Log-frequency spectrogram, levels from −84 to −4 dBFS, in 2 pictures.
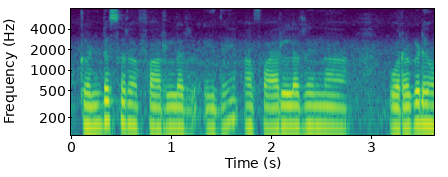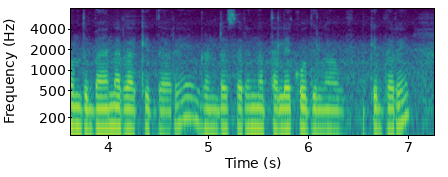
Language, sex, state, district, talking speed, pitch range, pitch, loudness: Kannada, male, Karnataka, Dakshina Kannada, 105 wpm, 135-150 Hz, 140 Hz, -19 LUFS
